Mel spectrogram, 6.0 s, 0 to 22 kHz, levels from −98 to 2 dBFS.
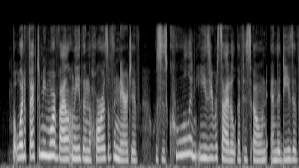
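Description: No technical faults are audible.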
